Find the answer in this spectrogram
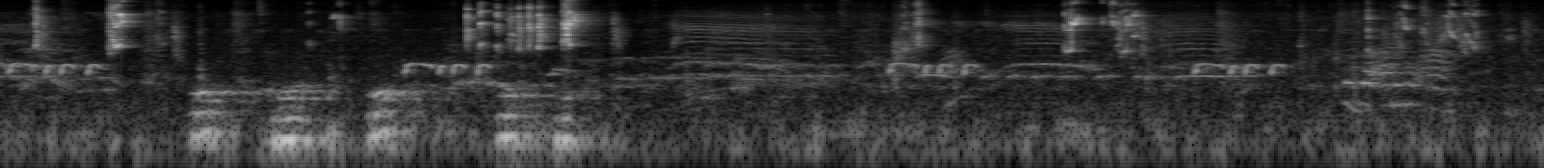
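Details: Bangkok-type zebra dove singing steadily, used as a training recording for other doves: series of short, rolling, trilled coos in bursts, mixed with deeper rough low notes and scattered sharp high chirps from other birds.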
